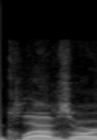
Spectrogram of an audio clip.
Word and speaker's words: Klavzar: And then they had another guard, I think it's Klavzar, I believe is Urban Klavzar is how you pronounce his name.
